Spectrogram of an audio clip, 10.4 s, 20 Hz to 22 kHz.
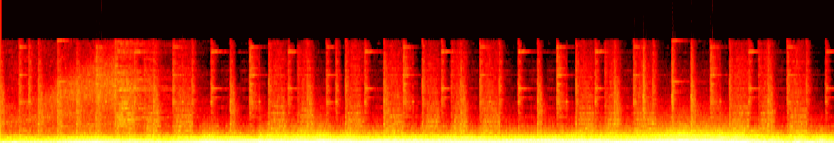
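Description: Lotus Elise S2's engine heard from inside the cabin under hard acceleration: the pitch climbs, dips briefly at a gear change about three seconds in, then climbs steadily through the next gear before falling as the throttle lifts near the end.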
